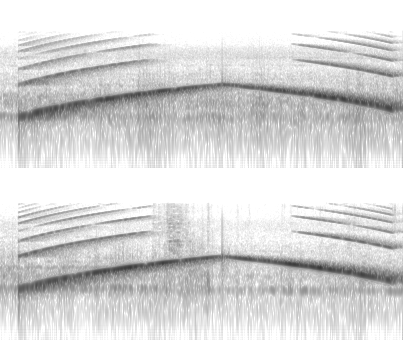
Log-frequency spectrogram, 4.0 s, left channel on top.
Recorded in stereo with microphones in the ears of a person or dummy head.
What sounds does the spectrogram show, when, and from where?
0.2 s a siren: 20° right (ahead or behind), 2.5 m; by 4.0 s 5° left (ahead or behind), 1.0 m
